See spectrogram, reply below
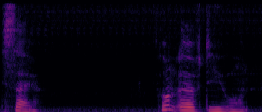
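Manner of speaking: put-on British accent throughout. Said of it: "I'm a bit of a shut-in ... british accent".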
